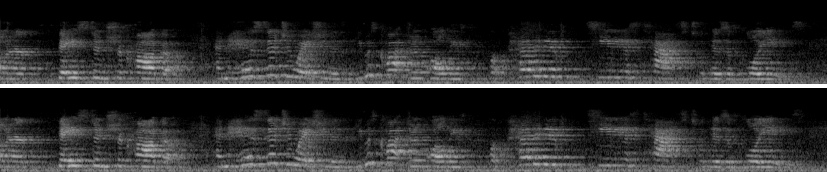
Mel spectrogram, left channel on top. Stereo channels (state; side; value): normal; both; correlation 0.34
